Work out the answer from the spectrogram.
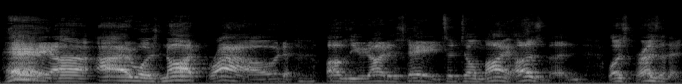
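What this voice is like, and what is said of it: Imitates another person's voice. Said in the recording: “That's an improper impersonation. ... Yeah, that's a little closer.”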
